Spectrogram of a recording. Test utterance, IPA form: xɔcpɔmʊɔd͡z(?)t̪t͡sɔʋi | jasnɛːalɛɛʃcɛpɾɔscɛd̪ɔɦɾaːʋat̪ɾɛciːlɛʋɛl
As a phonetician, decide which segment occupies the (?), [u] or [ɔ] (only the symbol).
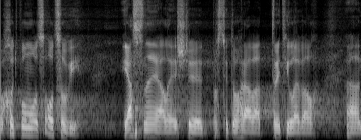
ɔ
